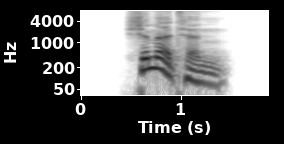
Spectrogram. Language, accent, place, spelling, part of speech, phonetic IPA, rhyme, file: German, Germany, Berlin, schimmerten, verb, [ˈʃɪmɐtn̩], -ɪmɐtn̩, De-schimmerten.ogg
- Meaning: inflection of schimmern: 1. first/third-person plural preterite 2. first/third-person plural subjunctive II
